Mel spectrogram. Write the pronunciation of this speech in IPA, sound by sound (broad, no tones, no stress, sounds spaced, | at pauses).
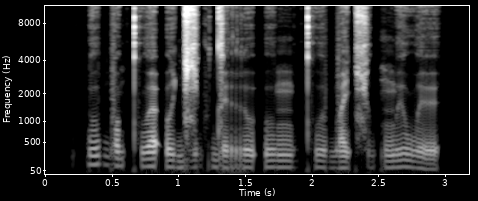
k͡p u b ɔ kʷʰ ɐ ʔ o d͡ʑ ɛ kʷ d ɘ r u ʔ u m u kʷʰ ɘ b a t͡ɕʰ o kʷ m ɨ w ɘ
